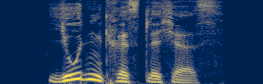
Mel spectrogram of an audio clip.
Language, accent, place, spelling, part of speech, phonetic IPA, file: German, Germany, Berlin, judenchristliches, adjective, [ˈjuːdn̩ˌkʁɪstlɪçəs], De-judenchristliches.ogg
- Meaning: strong/mixed nominative/accusative neuter singular of judenchristlich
